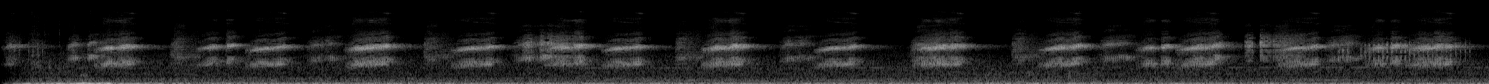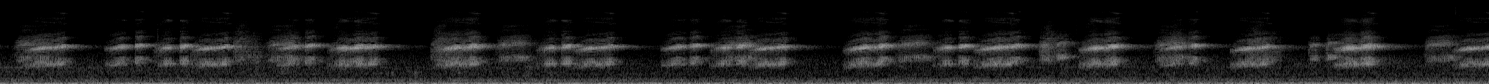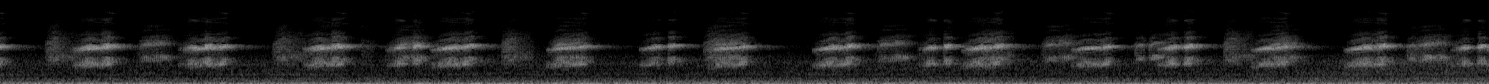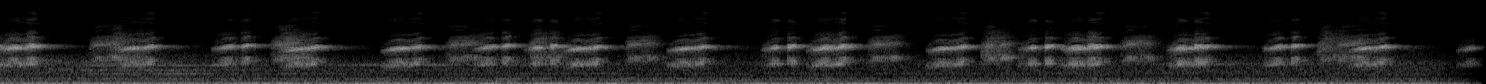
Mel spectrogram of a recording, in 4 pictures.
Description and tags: frogs, a few, minimal traffic noise
This is a recording of a handful of frogs. It was recorded on a TASCAM DR-05 field recorder. There is a little bit of traffic noise in sections.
